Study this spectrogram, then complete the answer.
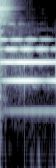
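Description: A notification bell rings once, a bright, loud sustained chime with clear ringing overtones that holds steady and stands alone without any voices.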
